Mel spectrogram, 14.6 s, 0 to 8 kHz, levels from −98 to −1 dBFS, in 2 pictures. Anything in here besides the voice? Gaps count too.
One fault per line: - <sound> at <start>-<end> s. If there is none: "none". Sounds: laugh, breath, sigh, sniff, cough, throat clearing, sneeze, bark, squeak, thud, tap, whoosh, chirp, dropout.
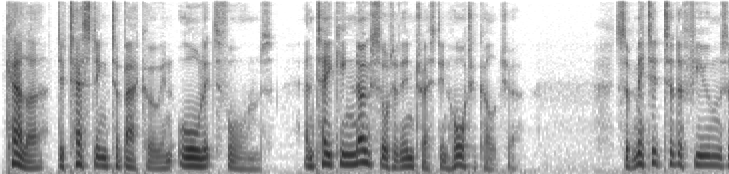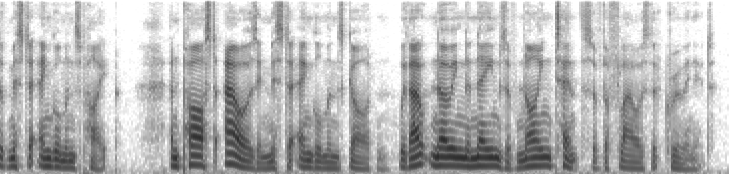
none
